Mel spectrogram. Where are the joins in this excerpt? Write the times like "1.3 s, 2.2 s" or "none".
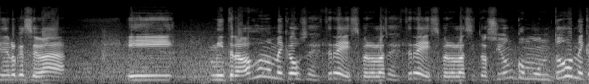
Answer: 3.9 s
